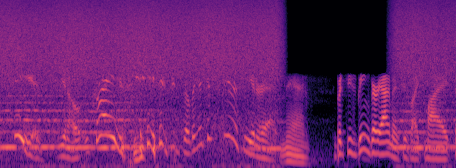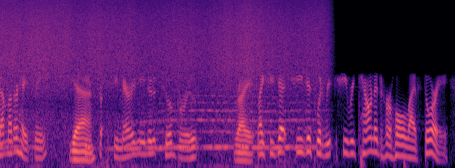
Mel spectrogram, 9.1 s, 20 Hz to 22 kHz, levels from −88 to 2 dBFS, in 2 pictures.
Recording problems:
high frequencies cut off; severe; nothing above 4 kHz
wrong speed and pitch; too fast and too high; 1.7 times normal speed
hiss; loud; until 3 s and from 4 to 8 s; 1 dB below the speech

